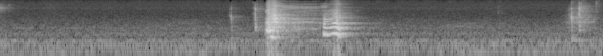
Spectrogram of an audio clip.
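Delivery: high, breathless laughing fit; helpless laughter. Real, not acted. Streamer laughing at the absurd scene, helpless. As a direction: laugh till it turns to air.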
